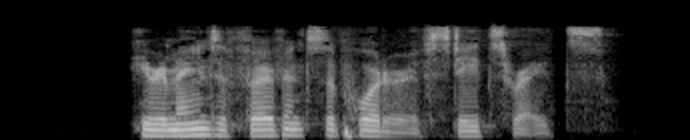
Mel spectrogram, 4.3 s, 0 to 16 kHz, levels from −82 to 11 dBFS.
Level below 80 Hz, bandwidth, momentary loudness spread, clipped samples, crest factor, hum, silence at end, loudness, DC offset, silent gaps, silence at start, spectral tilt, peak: -62 dBFS; 8.2 kHz; 9 LU; under 0.1%; 18 dB; none; 0.55 s; -18 LUFS; under 0.1%; none; 0.85 s; -3.5 dB/octave; -2 dBFS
